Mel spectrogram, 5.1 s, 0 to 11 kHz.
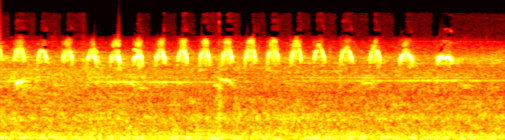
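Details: Early-morning osprey calling at its Florida nest, 15 April 2024: around twenty sharp piping whistles in a steady chain, the last note longer and louder, low background murmur throughout.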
